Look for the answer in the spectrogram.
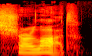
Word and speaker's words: Charlotte: But the people who pronounce it Charlotte are in Vermont.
